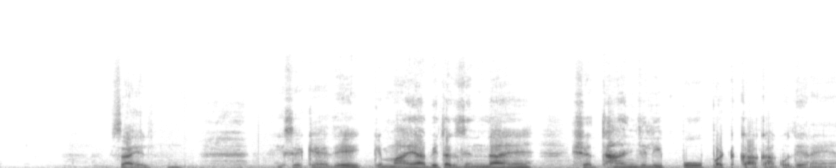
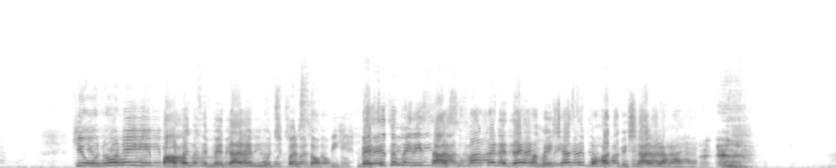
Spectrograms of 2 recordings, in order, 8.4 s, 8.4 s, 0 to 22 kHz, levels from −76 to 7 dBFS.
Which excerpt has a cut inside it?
second; 1 cut; at 3.4 s

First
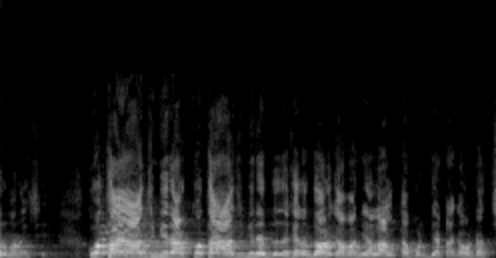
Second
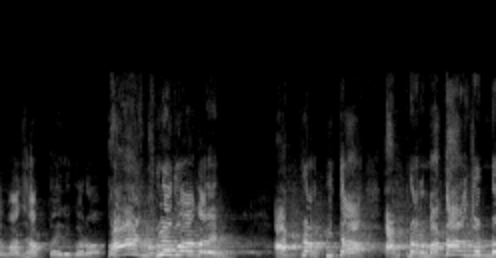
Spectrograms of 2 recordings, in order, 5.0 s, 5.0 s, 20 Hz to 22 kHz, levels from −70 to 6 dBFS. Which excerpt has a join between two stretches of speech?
second; 1 cut; at 1.0 s

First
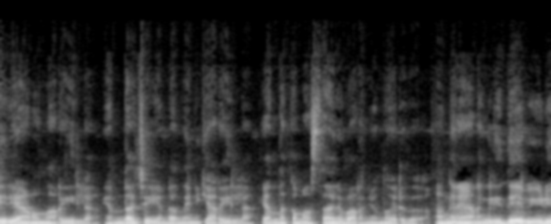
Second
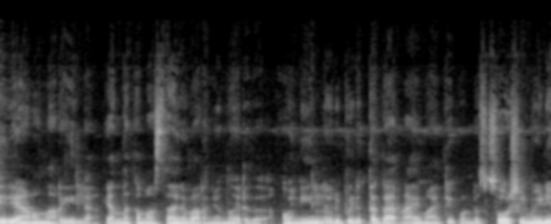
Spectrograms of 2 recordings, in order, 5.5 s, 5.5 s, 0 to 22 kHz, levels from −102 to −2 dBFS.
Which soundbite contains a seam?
second; 2 cuts; at 0.9 s, 2.7 s

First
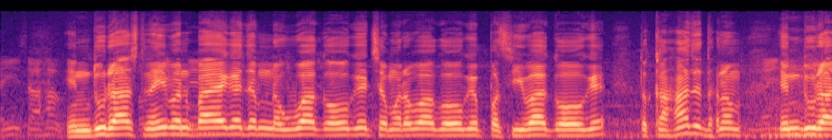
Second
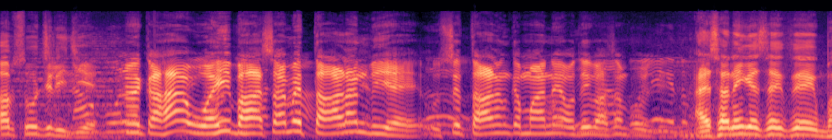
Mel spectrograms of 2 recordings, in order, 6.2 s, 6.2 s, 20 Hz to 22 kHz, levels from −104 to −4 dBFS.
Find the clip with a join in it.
second; 2 cuts; at 1.0 s, 5.0 s

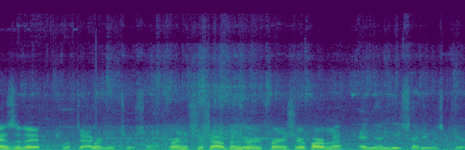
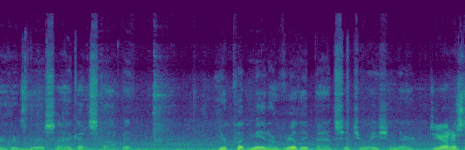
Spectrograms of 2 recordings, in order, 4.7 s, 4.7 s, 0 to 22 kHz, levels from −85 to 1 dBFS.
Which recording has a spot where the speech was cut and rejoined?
first; 1 cut; at 1.0 s

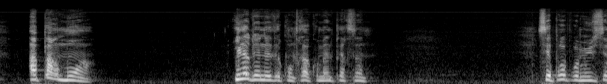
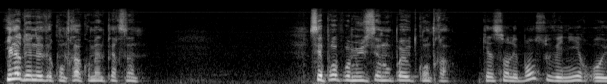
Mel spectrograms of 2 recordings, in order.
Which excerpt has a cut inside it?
second; 1 cut; at 4.8 s

